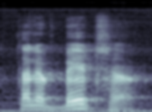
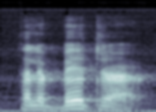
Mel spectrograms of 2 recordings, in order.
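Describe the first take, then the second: Both takes have the same delivery.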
